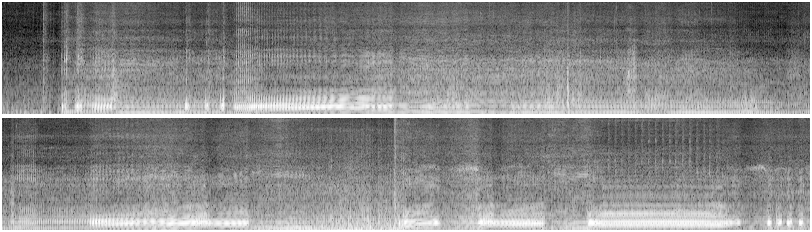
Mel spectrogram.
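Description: Motorcycle engine pulling hard several times, its pitch rising through each run and dropping between them. Through the middle stretch it runs at a lower, steadier pitch.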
